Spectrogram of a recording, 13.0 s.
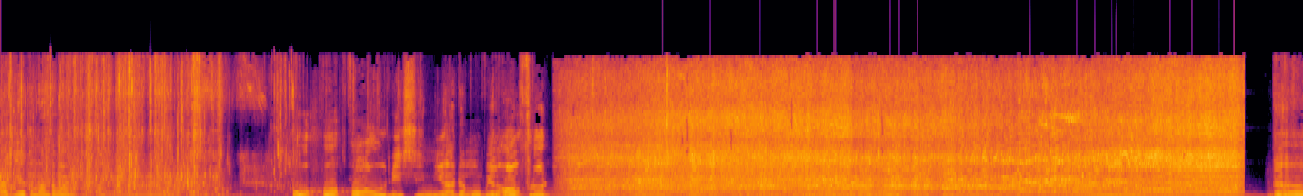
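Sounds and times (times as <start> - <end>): off-road vehicle engine revving: 5.5 - 12.5
loud mechanical noise: 5.6 - 12.4.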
